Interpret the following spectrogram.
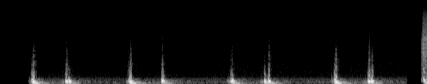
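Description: Heartbeat sound effect: four double beats, lub-dub, about one a second, over a faint low hum.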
